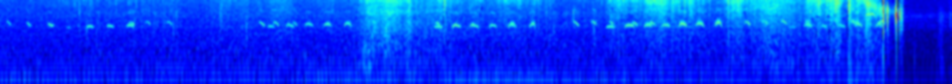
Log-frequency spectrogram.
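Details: Silkie chicks calling: a long stream of rapid, high, piping cheeps in loose clusters over a faint hum, ending with a short clatter.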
